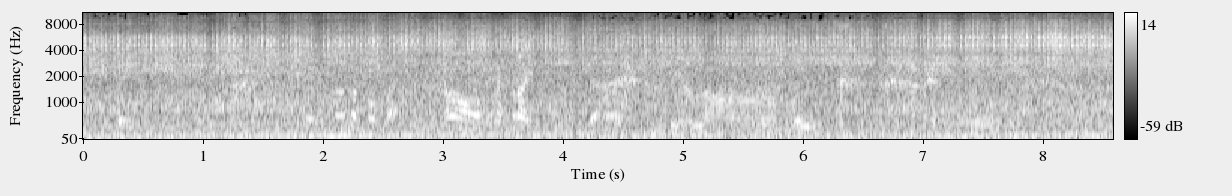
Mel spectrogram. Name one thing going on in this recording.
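Young women talk quietly nearby.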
